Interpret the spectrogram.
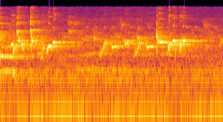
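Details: Lively cucak kombo morning song: quick high whistles and bent chirping notes in short bursts, with a brief pause in the middle before another run of bright tweets.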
